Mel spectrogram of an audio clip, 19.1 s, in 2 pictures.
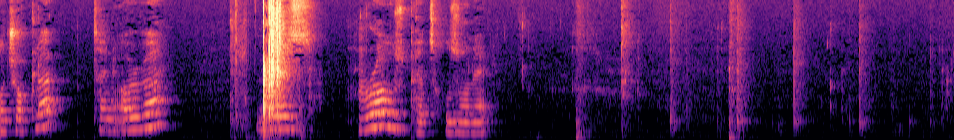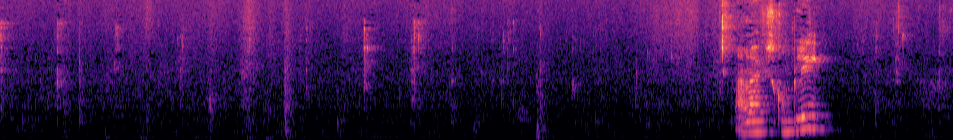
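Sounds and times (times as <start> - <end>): faint mouth clicks chewing: 5.2 - 7.3, 7.9 - 11.7, 12.5 - 16.1, 18.3 - 19.0.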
